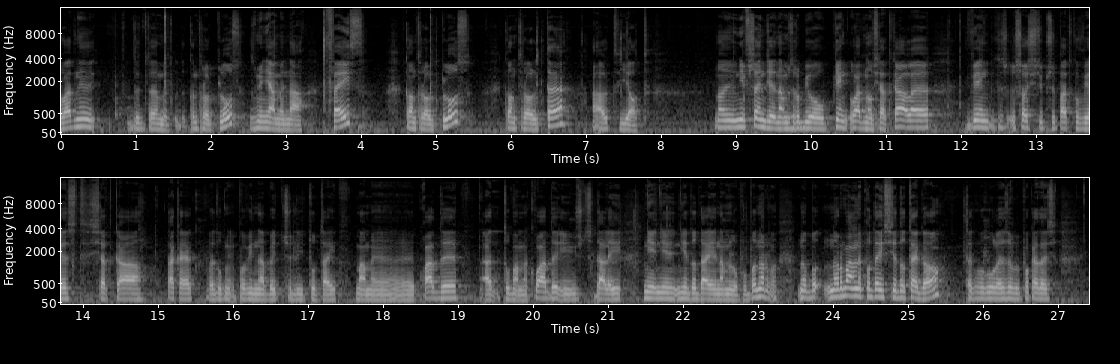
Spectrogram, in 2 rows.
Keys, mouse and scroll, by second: 1.4 ctrl+KP_Decimal, 2.6 2, 3.6 3, 5.0 ctrl+KP_Decimal, 6.4 ctrl+t, 7.5 alt+j, 12.2 click, 13.1 Tab, 13.9 2, 22.0 ctrl+r, 25.7 ctrl+Tab.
